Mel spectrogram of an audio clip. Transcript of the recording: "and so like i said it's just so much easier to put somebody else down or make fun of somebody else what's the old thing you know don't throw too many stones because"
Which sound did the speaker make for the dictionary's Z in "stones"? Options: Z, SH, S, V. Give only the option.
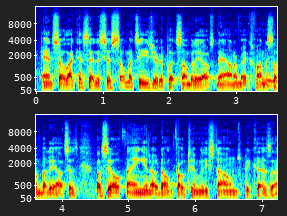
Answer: Z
